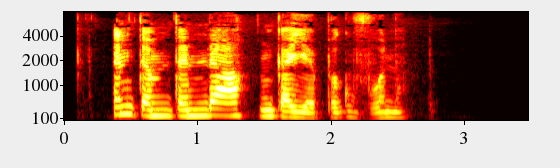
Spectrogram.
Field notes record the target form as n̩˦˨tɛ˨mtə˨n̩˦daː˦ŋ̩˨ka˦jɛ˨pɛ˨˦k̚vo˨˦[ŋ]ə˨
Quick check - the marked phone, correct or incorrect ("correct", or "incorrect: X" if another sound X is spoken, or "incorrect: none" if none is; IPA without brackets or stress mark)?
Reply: incorrect: n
